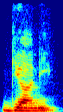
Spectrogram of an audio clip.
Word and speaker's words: ज्ञ: का प्रयोग होता है हम ज्ञ बोलते हैं ना ज्ञ तो ग और य की साउंड आ रही है तो साउंड करने में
